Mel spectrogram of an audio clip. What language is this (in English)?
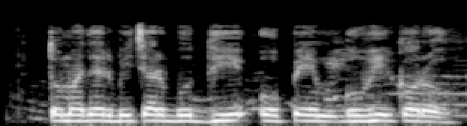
Bangla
